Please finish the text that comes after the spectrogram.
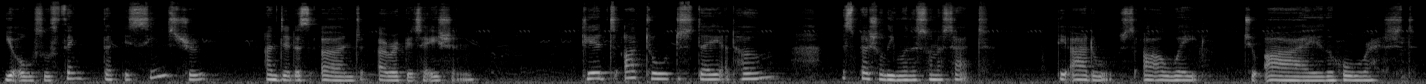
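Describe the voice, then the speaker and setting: Mellow, slow-speaking woman in whispery ASMR storytelling. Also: medium pitch, slight background noise, poor audio. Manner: soft, slow, coaxing delivery slipping into whispers. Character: gentle, patient, eerie female sleep paralysis demon comforting a dreamer. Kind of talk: scripted ASMR roleplay storytelling.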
